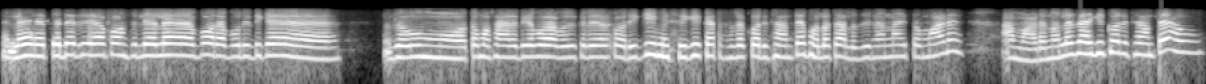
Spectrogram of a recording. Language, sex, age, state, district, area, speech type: Odia, female, 45-60, Odisha, Angul, rural, conversation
